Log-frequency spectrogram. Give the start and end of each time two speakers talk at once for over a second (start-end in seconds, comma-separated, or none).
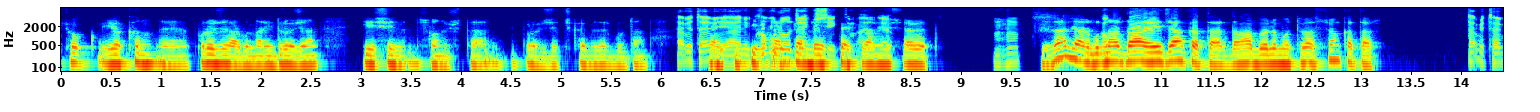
6.5-8.3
